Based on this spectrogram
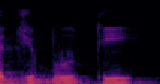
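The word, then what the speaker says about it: Djibouti: ठीक, डी से क्या हो गया, जिबूती। ठीक है, ये मतलब डी यहाँ पे साइलेंट है।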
